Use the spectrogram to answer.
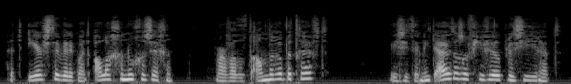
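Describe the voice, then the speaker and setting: A woman's voice: medium pitch, fairly quick, darkish tone, a little hiss or hum, natural voice. A woman voicing an earnest young man.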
